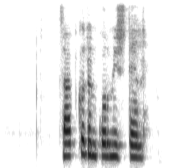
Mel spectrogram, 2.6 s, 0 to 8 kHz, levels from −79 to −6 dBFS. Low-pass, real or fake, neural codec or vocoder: 7.2 kHz; fake; codec, 44.1 kHz, 2.6 kbps, SNAC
